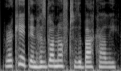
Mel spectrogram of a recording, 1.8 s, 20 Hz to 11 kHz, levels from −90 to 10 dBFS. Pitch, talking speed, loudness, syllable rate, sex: 240 Hz, 265 wpm, -15 LUFS, 6.7 syllables/s, female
